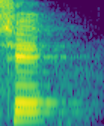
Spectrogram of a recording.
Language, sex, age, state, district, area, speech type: Bodo, male, 60+, Assam, Chirang, urban, read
